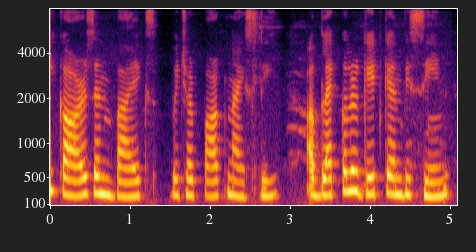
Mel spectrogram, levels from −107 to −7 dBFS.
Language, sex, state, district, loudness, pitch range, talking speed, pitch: English, female, Assam, Kamrup Metropolitan, -18 LUFS, 225-250 Hz, 165 wpm, 235 Hz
